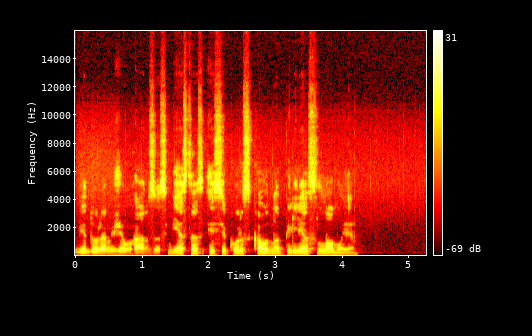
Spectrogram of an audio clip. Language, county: Lithuanian, Vilnius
